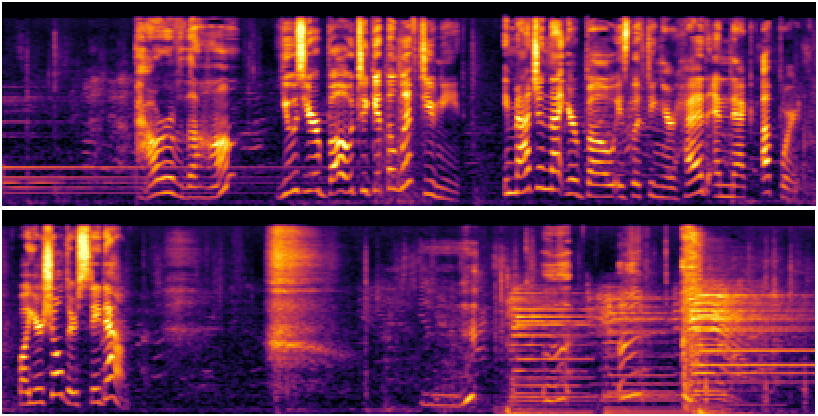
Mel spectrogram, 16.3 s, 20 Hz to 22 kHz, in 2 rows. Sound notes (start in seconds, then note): 10.7 Joss inhales deeply; 13.3 dramatic music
